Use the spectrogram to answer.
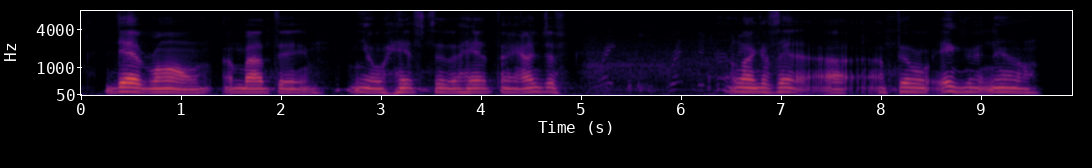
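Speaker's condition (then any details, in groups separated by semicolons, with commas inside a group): ALS; possibly from repeated head hits; diagnosed 3 years ago, progressed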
